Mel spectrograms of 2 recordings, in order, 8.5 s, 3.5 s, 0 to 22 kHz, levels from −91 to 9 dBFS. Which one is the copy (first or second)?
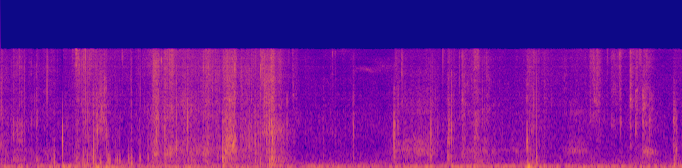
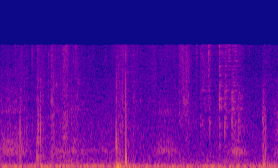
first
